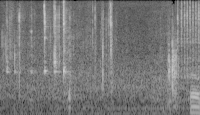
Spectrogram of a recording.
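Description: A few light, separate clicks and clinks as the metal parts of a stripped-down exercise bike are handled.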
